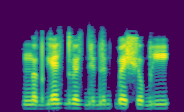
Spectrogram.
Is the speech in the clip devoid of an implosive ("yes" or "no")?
no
